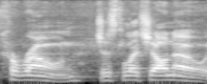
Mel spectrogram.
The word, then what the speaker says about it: Chiron: me on that but i know it's a greek name and it's an older name and it's properly pronounced corone anyways uh the reason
